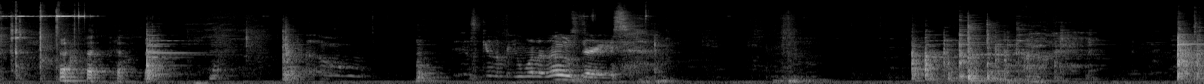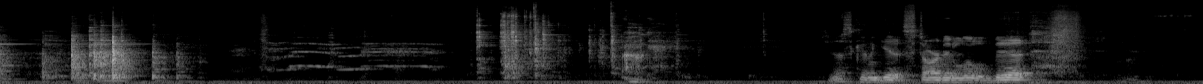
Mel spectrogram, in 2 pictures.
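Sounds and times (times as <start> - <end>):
metal parts and tools clanking: 0.0 - 1.8.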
